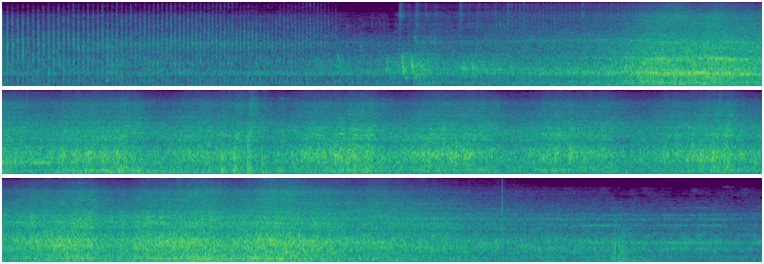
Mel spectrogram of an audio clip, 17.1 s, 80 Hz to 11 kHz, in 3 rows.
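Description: Double-decker express train hauled by a WAP-7 electric locomotive running through a station at speed. The rush of the approaching train swells after about four seconds into a loud passage of wheels, with an even clickety-clack of the coaches' wheels over the rail joints, about one and a half beats a second, then fades as the train draws away near the end.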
